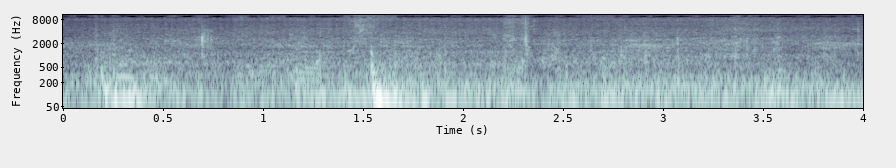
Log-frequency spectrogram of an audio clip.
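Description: A car driving slowly past at close range, its engine and tyres a steady low rumble that swells about a second and a half in, with footsteps on pavement.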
